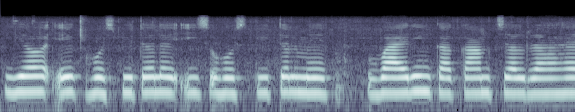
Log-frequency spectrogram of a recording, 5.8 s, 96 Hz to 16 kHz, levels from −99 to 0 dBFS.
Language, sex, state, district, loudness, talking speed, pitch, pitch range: Hindi, female, Jharkhand, Palamu, -16 LUFS, 135 wpm, 235 Hz, 230-240 Hz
